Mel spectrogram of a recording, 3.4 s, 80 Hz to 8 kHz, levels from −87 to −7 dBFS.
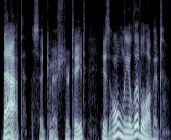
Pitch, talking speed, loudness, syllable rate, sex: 120 Hz, 175 wpm, -24 LUFS, 5.5 syllables/s, male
